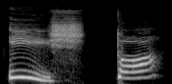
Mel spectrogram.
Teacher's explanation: Eu vou da semivogal para vogal. Eu tenho aqui um ditongo crescente. Pronto, o recado que você vai anotar é que os ditongos crescentes, eles podem virar hiatos.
